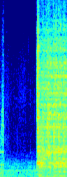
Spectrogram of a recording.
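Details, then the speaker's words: Car started with a portable jump starter after pressing its boost button, no power without boost: silence, then engine catches at about three quarters of a second and settles into a steady run; normal start. "well let's see what this boost button does oh sounds like everything's Alive"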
